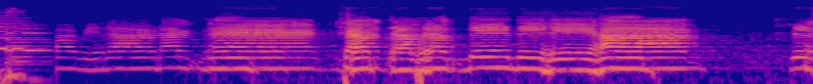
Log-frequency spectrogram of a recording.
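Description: Vedic mantras chanted in Sanskrit, starting about half a second in after a brief end of instrumental music, with a short pause near the end.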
